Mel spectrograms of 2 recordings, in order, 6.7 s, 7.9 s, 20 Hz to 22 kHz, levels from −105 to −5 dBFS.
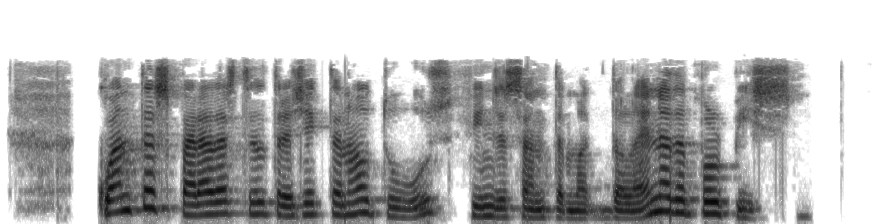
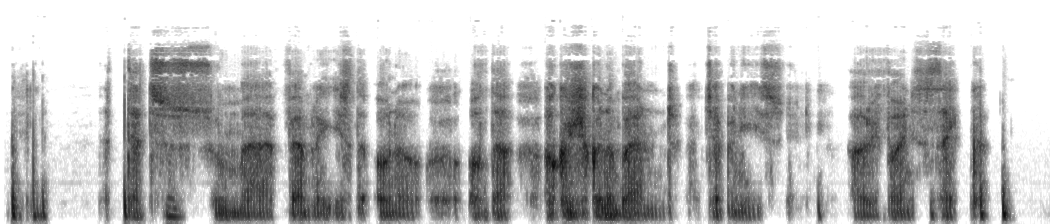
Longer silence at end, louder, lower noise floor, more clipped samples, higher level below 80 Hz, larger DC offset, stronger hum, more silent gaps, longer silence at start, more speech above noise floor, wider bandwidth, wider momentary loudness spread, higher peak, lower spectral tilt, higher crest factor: first, 0.6 s vs 0.3 s; first, -17 LUFS vs -22 LUFS; second, -38 dBFS vs -45 dBFS; neither; about the same, -60 dBFS vs -64 dBFS; neither; neither; first, 0.55-0.73 s vs none; about the same, 0.1 s vs 0.1 s; about the same, 21 dB vs 23 dB; second, 7.8 kHz vs 10 kHz; second, 10 LU vs 14 LU; about the same, 0 dBFS vs 0 dBFS; about the same, -3.5 dB/octave vs -4 dB/octave; about the same, 18 dB vs 22 dB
